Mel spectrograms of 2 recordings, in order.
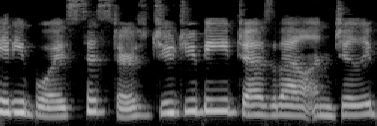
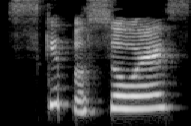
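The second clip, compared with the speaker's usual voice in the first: loud, slow, higher declaration; declared; 10 semitones higher, 10 dB louder, slower than usual. Acted. Mama catching Skippy with the bones, loud. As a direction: announce the word with a scolding lift. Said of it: "declared Mama Junebug Jones".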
